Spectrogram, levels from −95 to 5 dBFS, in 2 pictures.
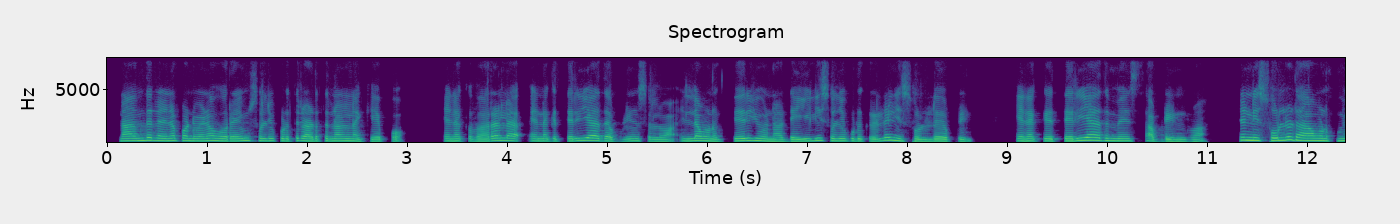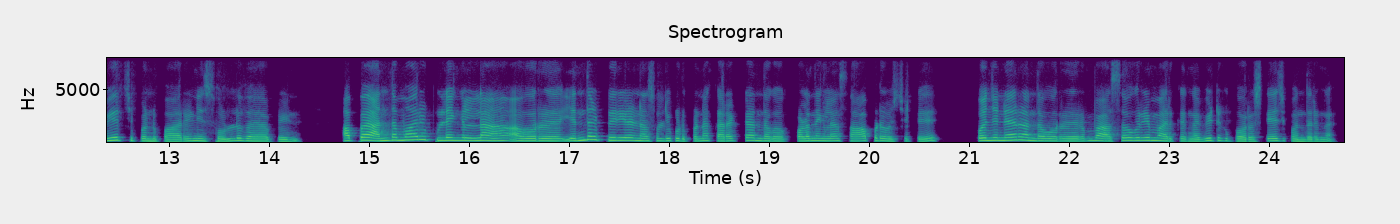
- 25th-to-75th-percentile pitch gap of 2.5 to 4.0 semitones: Yes, average, 3.3 semitones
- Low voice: No, high, 205 Hz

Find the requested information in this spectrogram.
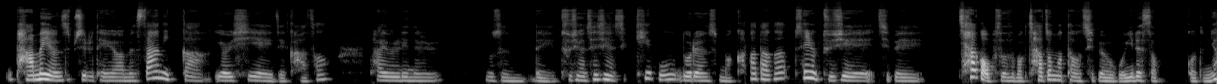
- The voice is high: No, medium, 180 Hz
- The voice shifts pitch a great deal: No, average, 4.7 semitones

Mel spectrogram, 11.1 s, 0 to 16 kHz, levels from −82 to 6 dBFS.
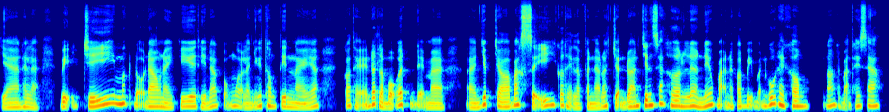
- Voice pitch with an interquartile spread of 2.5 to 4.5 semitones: No, average, 5.0 semitones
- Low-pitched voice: Yes, low, 130 Hz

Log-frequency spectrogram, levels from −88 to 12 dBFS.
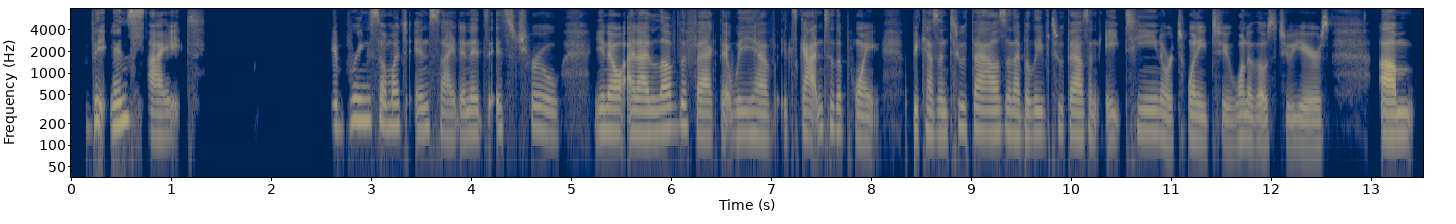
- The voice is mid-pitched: Yes, medium, 150 Hz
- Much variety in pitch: No, average, 3.0 semitones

